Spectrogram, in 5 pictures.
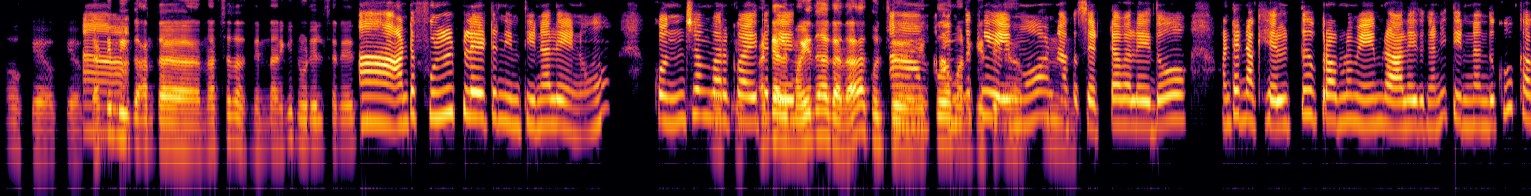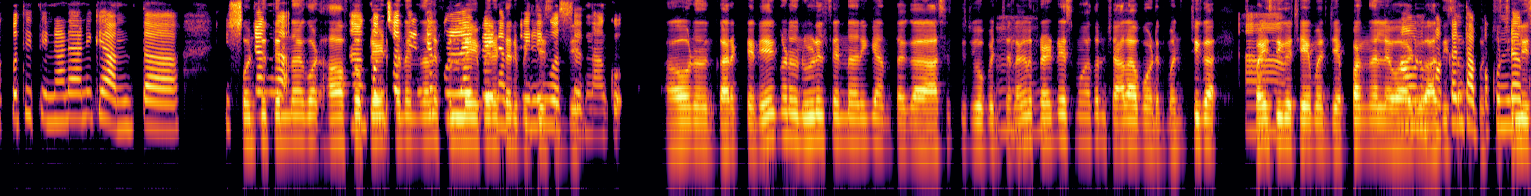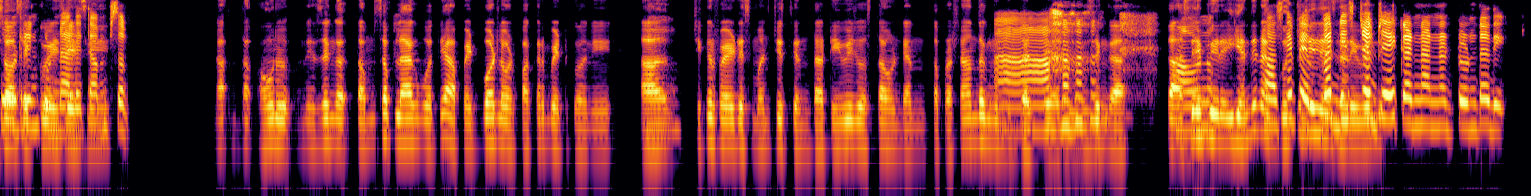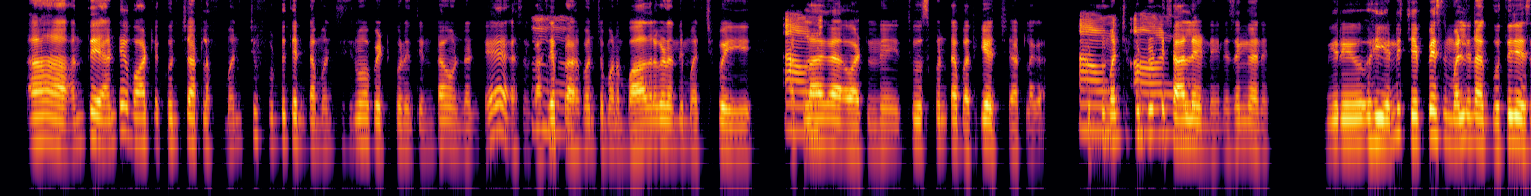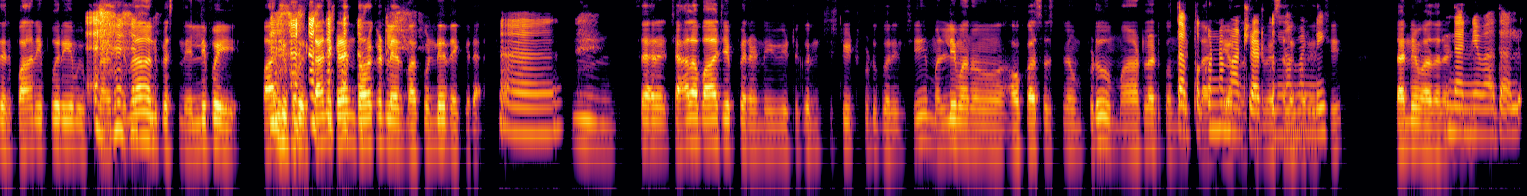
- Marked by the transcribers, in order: in English: "ఫుల్ ప్లేట్"; in English: "ప్లేట్"; tapping; in English: "నూడుల్స్"; in English: "ఫ్రైడ్ రైస్"; in English: "స్పైసీగా"; in English: "కూల్"; in English: "చిల్లీ"; in English: "పెట్"; in English: "చికెన్ ఫ్రైడ్ రైస్"; chuckle; in English: "డిస్టర్బ్"; chuckle; laugh; in English: "స్ట్రీట్"
- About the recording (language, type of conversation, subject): Telugu, podcast, స్ట్రీట్ ఫుడ్ రుచి ఎందుకు ప్రత్యేకంగా అనిపిస్తుంది?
